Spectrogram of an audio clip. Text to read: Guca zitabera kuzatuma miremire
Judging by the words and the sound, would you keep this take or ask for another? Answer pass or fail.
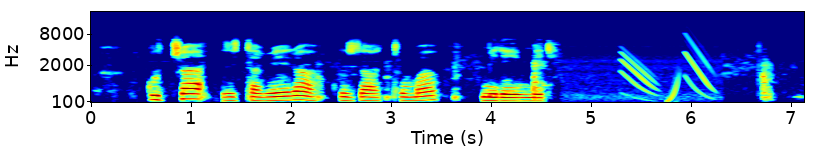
fail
